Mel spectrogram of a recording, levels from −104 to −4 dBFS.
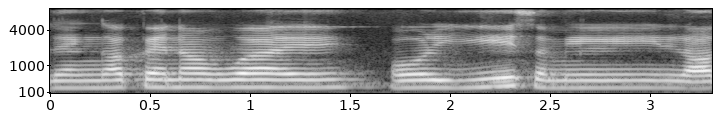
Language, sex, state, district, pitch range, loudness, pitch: Hindi, female, Uttar Pradesh, Budaun, 210-225 Hz, -14 LUFS, 220 Hz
